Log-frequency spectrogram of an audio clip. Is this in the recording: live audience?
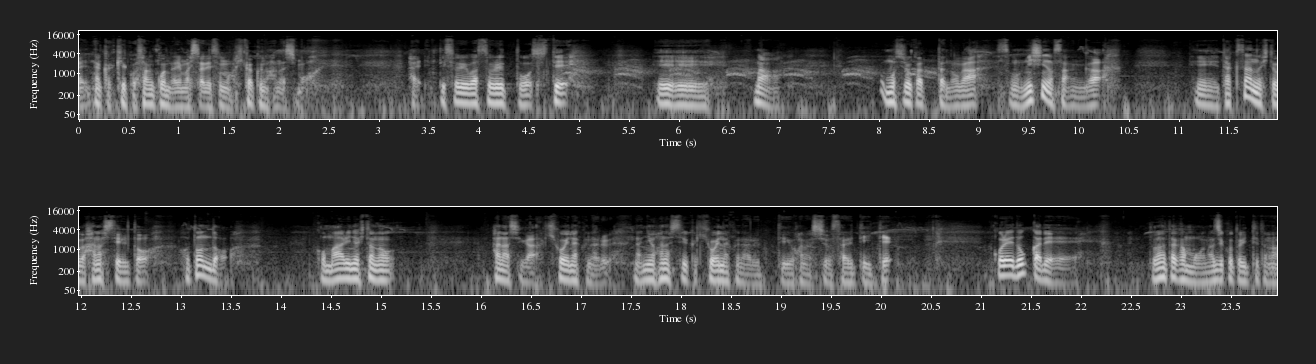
no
